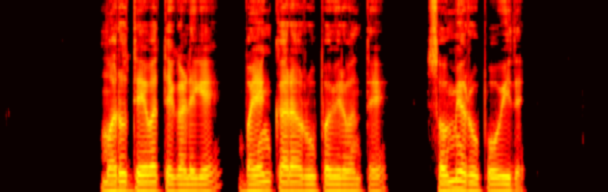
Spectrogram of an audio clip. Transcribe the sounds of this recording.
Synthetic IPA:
mɐɾud̪ɛːʋɐt̪jɛɡɐɭiɡe̞bʱɐjɐŋkɐɾɐɾuːpɐʋiɾuʋɐnt̪e̞ | somjɐɾuːpɐʋuid̪e̞

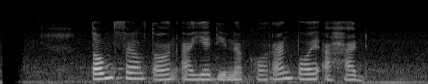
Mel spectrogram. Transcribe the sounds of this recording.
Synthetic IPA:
t̪ɔmfɛlt̪ɔnajadinakʰoɾanpoɛʔahad

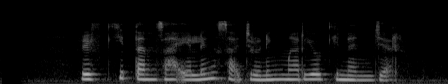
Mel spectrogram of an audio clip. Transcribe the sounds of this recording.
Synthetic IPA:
rifkʰit̪ansahelɪŋsa̰ʔd̥ʒ̥ɾo̤nɪŋmaɾioɡ̥i̤naɲd͡ʒar

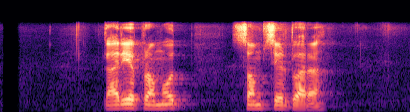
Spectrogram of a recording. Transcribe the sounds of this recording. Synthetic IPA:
karjʌprʌmod̪̚ | sʌmseɽd̪waɾa

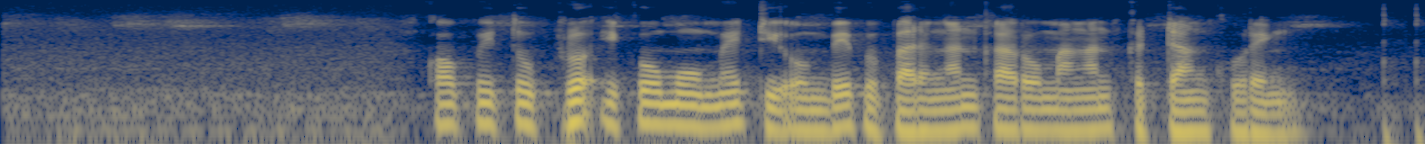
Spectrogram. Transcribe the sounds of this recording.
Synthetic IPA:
kɔpit̪ub̥ɾʊʔikumomed̪̥i̤ʔombeb̥ə̤b̥a̤ɾəŋankaɾomaŋanɡ̥ə̤ɖ̥a̤ŋɡ̥uɾɪŋ

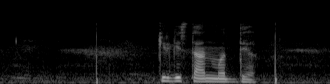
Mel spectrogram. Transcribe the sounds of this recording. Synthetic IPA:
kirɡist̪anmʌd̪ʱjʌ

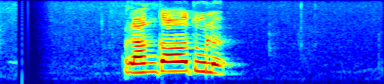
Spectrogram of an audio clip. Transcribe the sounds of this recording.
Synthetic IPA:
laŋkaːt̪ulə

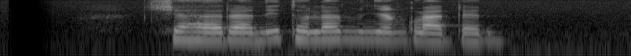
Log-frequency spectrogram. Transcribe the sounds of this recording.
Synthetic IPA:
ʃaɦaɾanid̪̥o̤laməɲaŋkladɛn

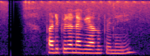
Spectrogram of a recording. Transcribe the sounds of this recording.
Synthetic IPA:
paɖipilɐnɛɡejanupenei

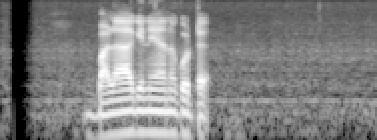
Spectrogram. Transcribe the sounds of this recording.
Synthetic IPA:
baɭaːɡenejanəkoʈə̰

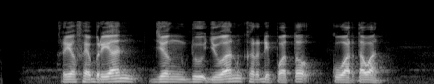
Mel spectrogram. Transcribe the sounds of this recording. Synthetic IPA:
riɔfɛbɾiand͡ʒɨŋdud͡ʒuankɨrdipɔt̪ɔkuwart̪awan

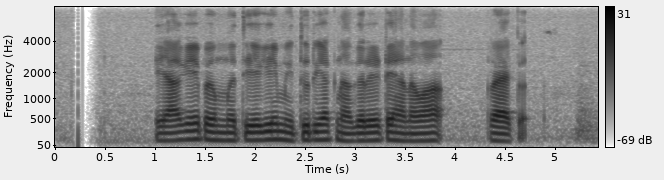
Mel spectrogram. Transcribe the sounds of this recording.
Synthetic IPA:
ejaːɡepəmːət̪ijəɡeːmit̪uɾijaknaɡəɾejəʈəjanəʋaː | ɾækə̰

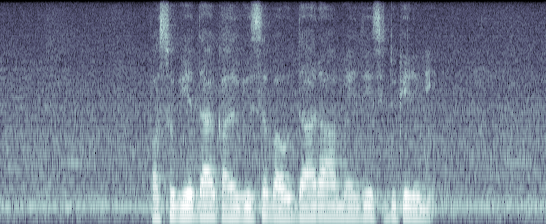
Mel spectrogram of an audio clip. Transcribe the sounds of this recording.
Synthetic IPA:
pasuɡijəd̪aːɡalɡisəbawd̪aːɾaaːmejəd̪ijesid̪ukeɾinḭ

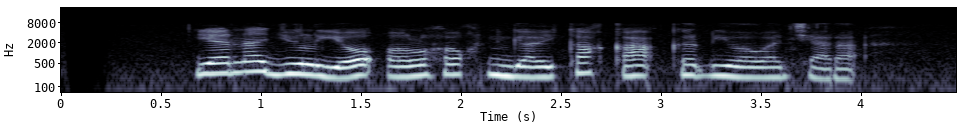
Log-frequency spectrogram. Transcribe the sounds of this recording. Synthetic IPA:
janad͡ʒuliɔʔɔlɔhɔk̚niŋɡalikakakɨrdiwawaɲt͡ʃaɾa

